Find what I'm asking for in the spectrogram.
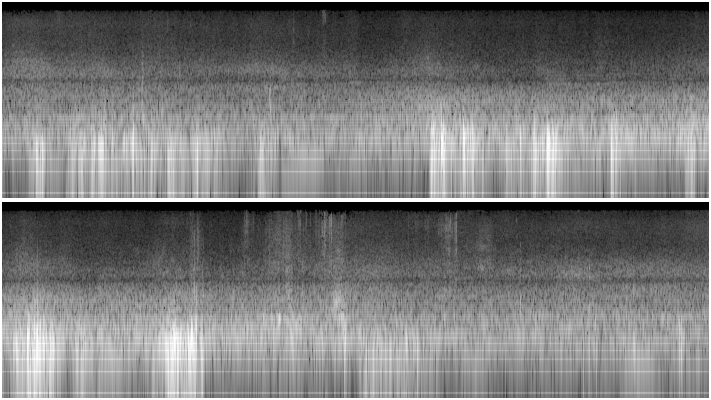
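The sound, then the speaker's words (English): Wind blows across the microphone in faint, low rumbling gusts that swell and fade unevenly throughout. “You can probably still hear the wind”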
